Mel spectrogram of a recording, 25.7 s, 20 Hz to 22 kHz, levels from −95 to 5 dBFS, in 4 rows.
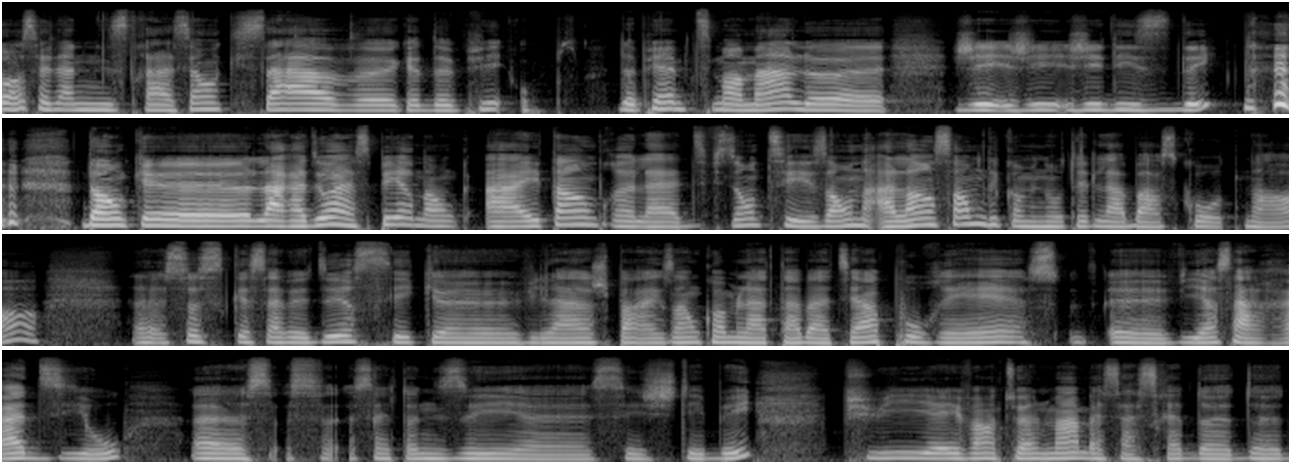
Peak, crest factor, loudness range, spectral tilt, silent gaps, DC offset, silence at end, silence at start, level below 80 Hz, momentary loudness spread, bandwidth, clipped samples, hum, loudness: -6 dBFS; 22 dB; 8 LU; -5.5 dB/octave; none; under 0.1%; 0 s; 0 s; -62 dBFS; 12 LU; 16 kHz; under 0.1%; none; -28 LUFS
